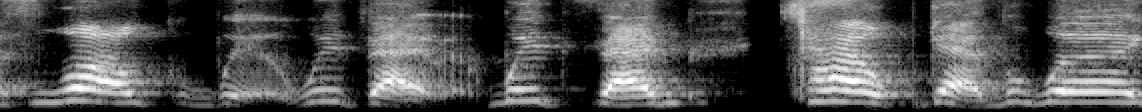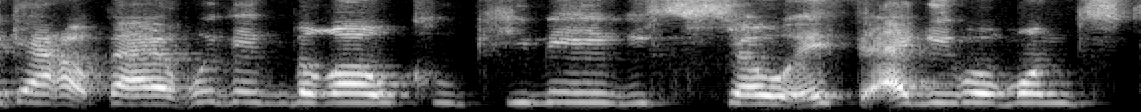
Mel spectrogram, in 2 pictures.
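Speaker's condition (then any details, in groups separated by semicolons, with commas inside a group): Cerebral palsy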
